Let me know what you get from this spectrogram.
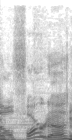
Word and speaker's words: Alpharetta: Alpharetta. – Alpharetta. – Alpharetta. That's Alpharetta, you. Georgia. That's where you live. – Alpharetta, Georgia. I missed a syllable there.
